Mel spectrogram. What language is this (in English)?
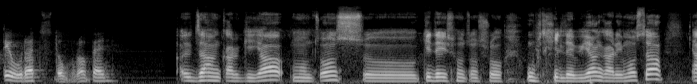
Romanian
